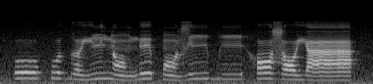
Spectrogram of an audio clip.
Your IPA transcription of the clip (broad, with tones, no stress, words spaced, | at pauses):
oː˧kʷə˧ɡə˨ jĩ˧nɔ̃˨ŋe˧pɔ̃˨ ziː˦biː˧ hɔ˦zɔ˧jaː˧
